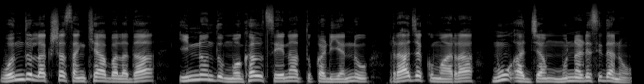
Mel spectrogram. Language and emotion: Kannada, neutral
